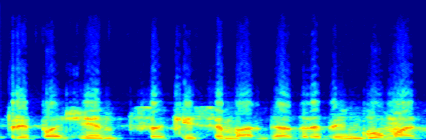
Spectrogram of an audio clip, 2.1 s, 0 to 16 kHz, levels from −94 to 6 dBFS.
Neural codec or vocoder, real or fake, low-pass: vocoder, 48 kHz, 128 mel bands, Vocos; fake; 14.4 kHz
